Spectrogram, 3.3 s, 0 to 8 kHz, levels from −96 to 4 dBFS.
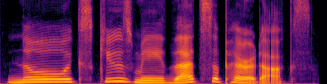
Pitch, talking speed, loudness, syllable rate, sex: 225 Hz, 110 wpm, -18 LUFS, 3.3 syllables/s, female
